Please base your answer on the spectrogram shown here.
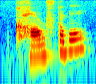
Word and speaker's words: comfortable: Comfortable, uncomfortable. بچه دقت کنید. Comfortable. خیلی ها میگن آرش رو پرونانس نکنی ولی تو امریکن انگلیش معمولا به این صورت میشن.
